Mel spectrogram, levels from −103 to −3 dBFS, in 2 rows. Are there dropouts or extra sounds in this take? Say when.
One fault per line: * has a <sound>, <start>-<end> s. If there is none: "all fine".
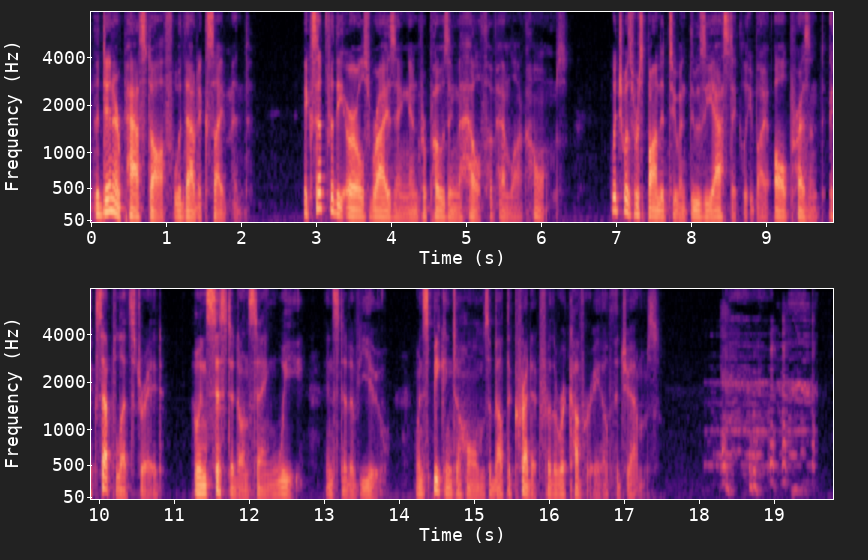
* has a laugh, 18.1-19.6 s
